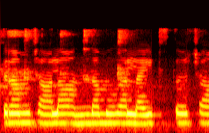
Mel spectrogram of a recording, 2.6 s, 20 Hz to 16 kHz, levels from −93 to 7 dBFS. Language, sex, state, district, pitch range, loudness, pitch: Telugu, female, Andhra Pradesh, Sri Satya Sai, 215-225 Hz, -13 LUFS, 220 Hz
